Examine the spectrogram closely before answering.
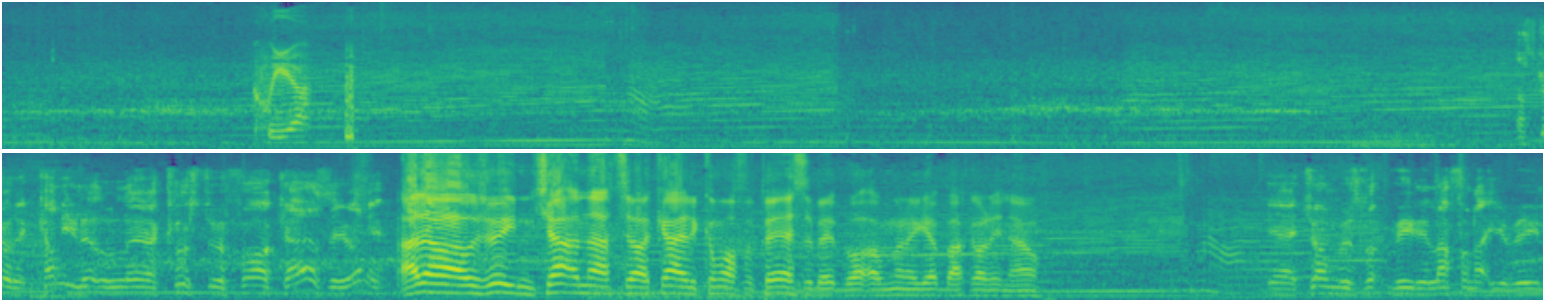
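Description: A race car engine hums steadily, shifting pitch through gears.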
